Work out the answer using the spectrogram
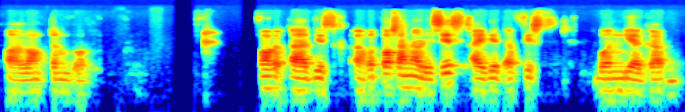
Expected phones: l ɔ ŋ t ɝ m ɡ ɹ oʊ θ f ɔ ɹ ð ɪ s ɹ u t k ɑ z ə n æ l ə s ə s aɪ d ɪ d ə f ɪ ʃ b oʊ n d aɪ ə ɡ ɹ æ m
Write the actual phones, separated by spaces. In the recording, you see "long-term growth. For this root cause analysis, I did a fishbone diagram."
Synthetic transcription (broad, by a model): l ɔ ŋ t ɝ m ɡ oʊ f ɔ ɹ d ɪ s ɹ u t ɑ s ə n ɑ l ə s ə s aɪ d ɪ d ə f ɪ s b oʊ n d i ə ɡ ɹ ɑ m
